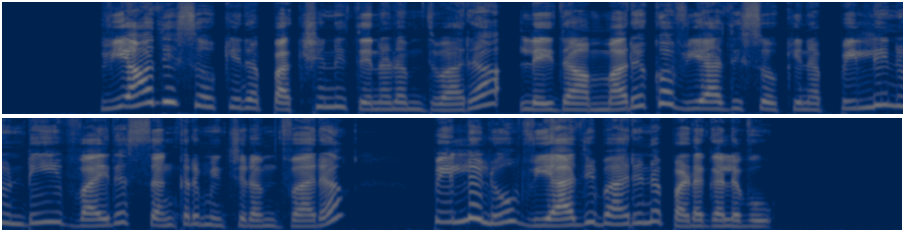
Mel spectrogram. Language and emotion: Telugu, neutral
